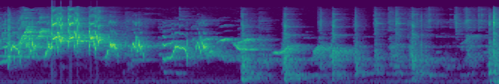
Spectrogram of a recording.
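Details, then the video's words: Parakeet singing loudly and close, a bright rush of scratchy warbles and looping whistled slides, then quieter sliding notes with sharp clicks spaced under a second apart, in otherwise quiet surroundings. "BURUNG PARKIT GACOR CANTIK"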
